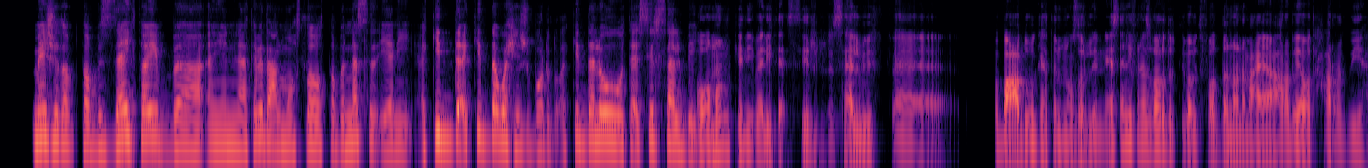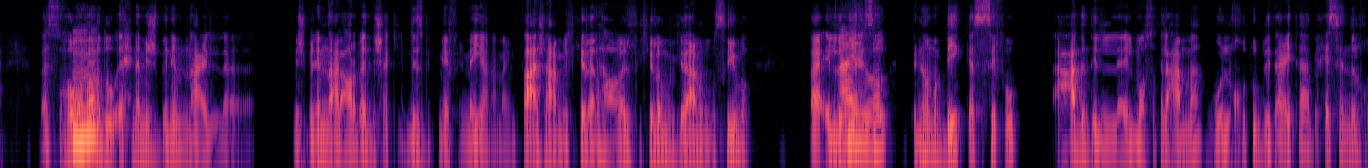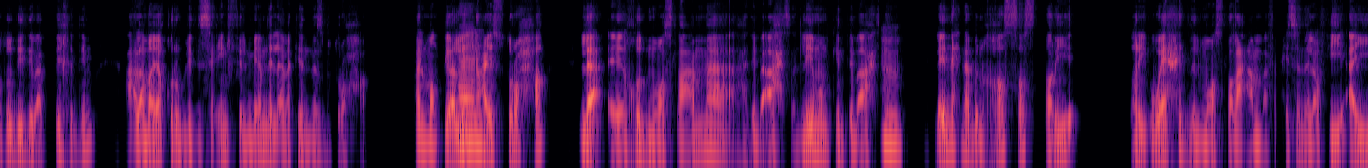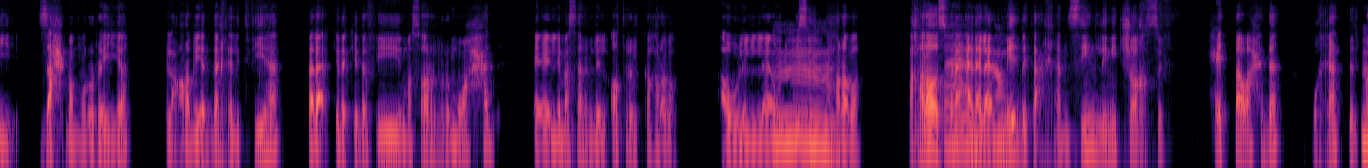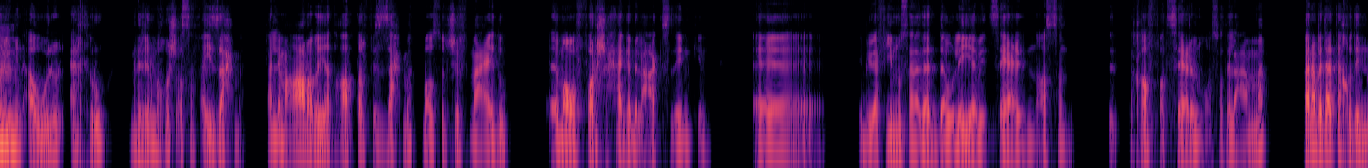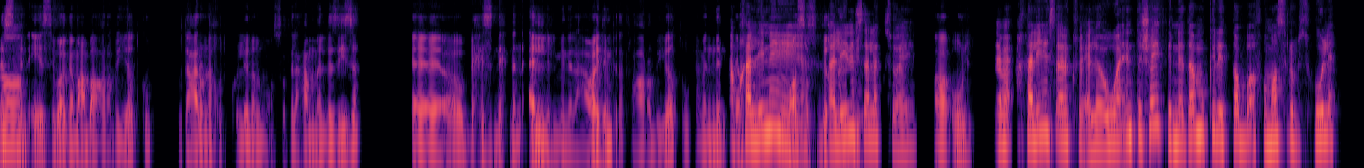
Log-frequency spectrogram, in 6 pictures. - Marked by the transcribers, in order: none
- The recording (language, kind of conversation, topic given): Arabic, podcast, إزاي نخلي المدن عندنا أكتر خضرة من وجهة نظرك؟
